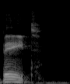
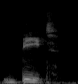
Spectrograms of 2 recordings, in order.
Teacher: It was pronounced bait with an A long vowel. And this gradually changed to this E vowel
